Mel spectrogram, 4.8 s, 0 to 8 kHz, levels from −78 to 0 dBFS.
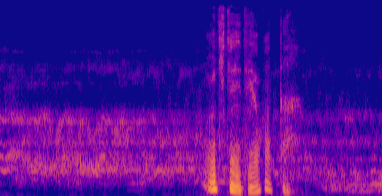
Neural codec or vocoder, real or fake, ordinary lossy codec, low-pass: codec, 16 kHz, 4 kbps, X-Codec, WavLM features, trained on Multilingual LibriSpeech; fake; none; 7.2 kHz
